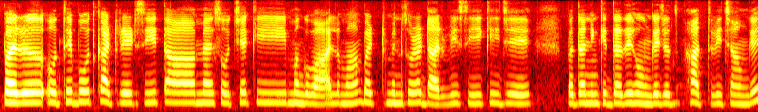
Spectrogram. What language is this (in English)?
Punjabi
